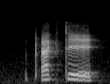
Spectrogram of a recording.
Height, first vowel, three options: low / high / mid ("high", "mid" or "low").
low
